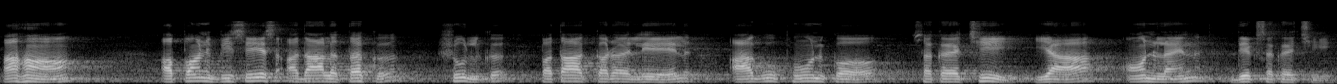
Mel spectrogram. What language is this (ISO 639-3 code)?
mai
